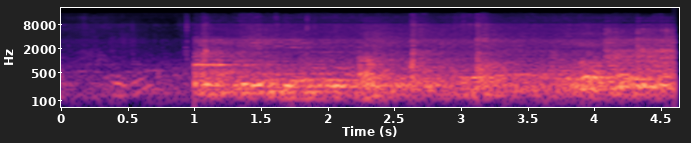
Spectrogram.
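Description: A crowd of people murmur and talk in an echoing room.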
